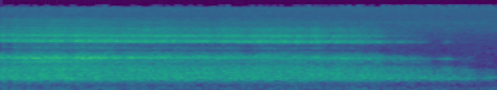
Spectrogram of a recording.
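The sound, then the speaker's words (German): Slow breathing through the nose during a guided relaxation exercise, as one long, soft, airy breath that holds steady and then gradually fades away. “Atme durch die Nase hoch in deinen Brustkorb hinein, bis er sich hebt, und dann atme lang und fein aus.”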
